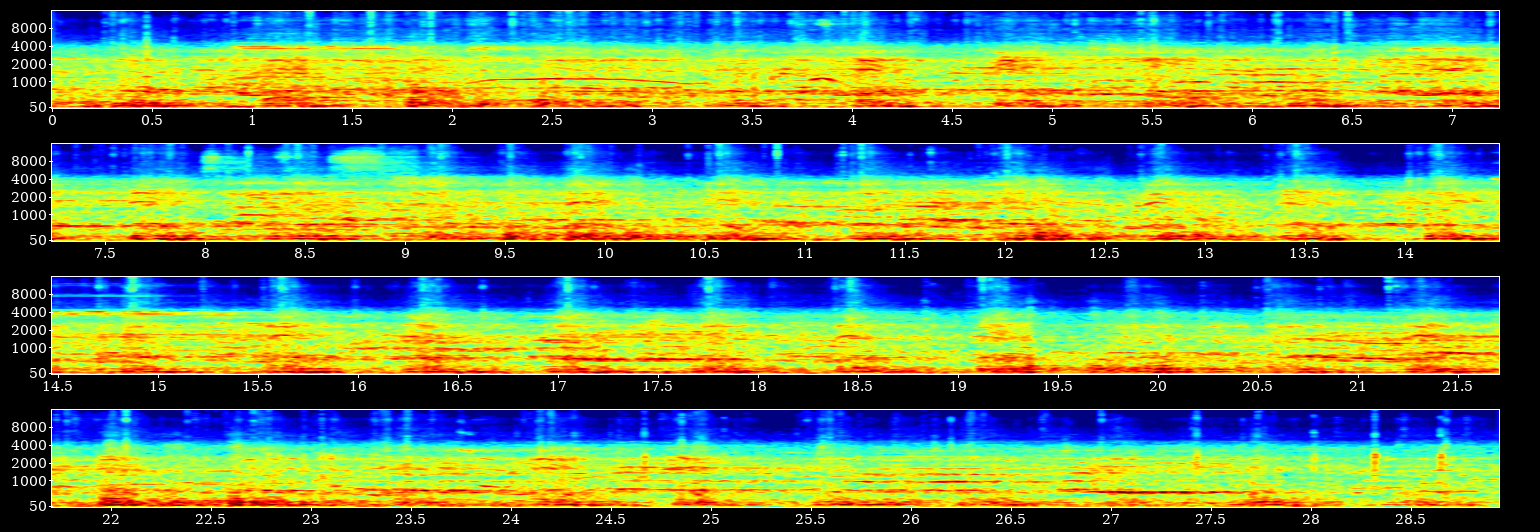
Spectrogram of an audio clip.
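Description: A large indoor crowd cheers and chatters, echoing through a big hall.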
